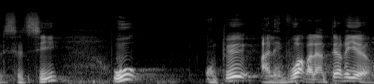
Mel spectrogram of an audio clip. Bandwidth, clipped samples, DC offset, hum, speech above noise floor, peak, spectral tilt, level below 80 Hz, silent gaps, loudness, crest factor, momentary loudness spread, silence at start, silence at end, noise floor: 12 kHz; under 0.1%; under 0.1%; none; 30 dB; -2 dBFS; -6 dB/octave; -52 dBFS; none; -21 LUFS; 20 dB; 15 LU; 0 s; 0 s; -50 dBFS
